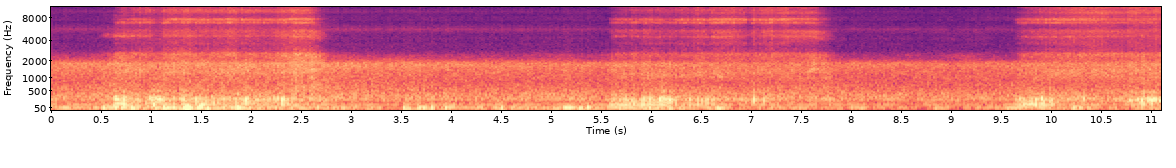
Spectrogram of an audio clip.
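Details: Shih Tzu dog snoring in a low, rumbling rhythm, with noisy breaths recurring about every four to five seconds.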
